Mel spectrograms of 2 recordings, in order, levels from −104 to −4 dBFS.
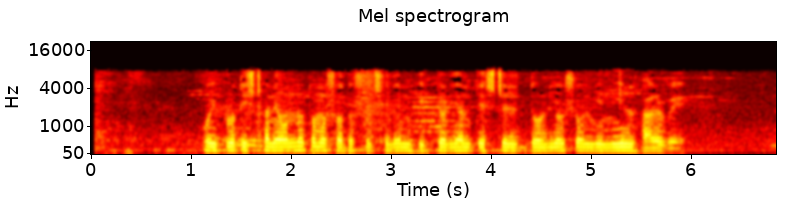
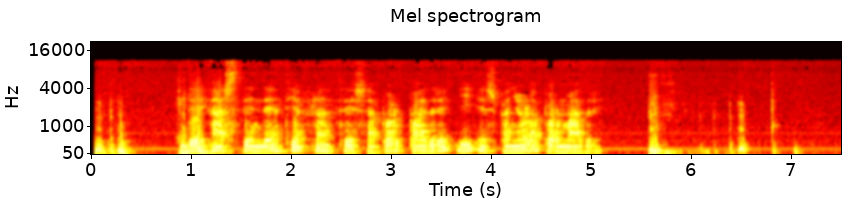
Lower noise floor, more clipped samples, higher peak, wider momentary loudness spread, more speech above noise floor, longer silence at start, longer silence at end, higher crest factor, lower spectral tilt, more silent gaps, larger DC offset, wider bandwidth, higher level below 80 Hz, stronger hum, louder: first, -59 dBFS vs -39 dBFS; neither; second, -8 dBFS vs 0 dBFS; second, 7 LU vs 19 LU; first, 35 dB vs 26 dB; about the same, 0.05 s vs 0.05 s; second, 0 s vs 0.4 s; about the same, 18 dB vs 14 dB; second, -5 dB/octave vs -8 dB/octave; neither; neither; second, 8.2 kHz vs 11.5 kHz; second, -58 dBFS vs -30 dBFS; neither; second, -25 LUFS vs -15 LUFS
